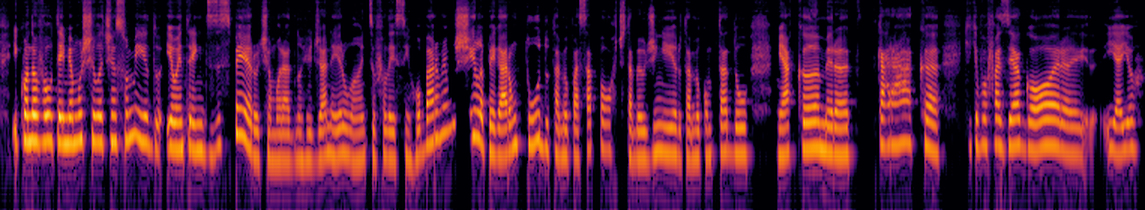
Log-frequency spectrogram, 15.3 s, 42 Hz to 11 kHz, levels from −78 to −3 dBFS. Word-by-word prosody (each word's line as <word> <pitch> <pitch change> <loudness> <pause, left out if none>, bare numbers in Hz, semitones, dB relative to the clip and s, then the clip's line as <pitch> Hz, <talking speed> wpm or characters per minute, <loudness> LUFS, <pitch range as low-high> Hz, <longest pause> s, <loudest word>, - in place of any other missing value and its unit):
E, - - -3
quando 260 -1 +6
eu 260 - +10
voltei, 255 -1 +5
minha 245 0 +5
mochila 255 0 +3
tinha 255 +1 0
sumido, 255 -4 0
e 225 - +3
eu 215 - +5
entrei 210 0 +1
em 205 -1 -1
desespero. 230 - 0
Eu 165 - -3
tinha 165 0 -6
morado 155 0 -4
no 160 - -6
Rio 160 0 -6
de 155 - -13
Janeiro 175 +1 -2
antes. 160 +2 -6
Eu 170 - -6
falei 170 -2 -3
assim: 160 +1 -8
"Roubaram 235 - 0
minha 320 +3 -3
mochila, 290 - 0
pegaram 190 +2 +2
tudo, 235 -2 -3
tá 180 - -4
meu 175 0 -4
passaporte, 205 +4 -6
tá 175 - -4
meu 165 0 -2
dinheiro, 185 0 -3
tá 170 - -4
meu 170 0 -4
computador, 185 +1 -4 0.4
minha 185 +1 +3
câmera. 195 -3 +2 0.3
Caraca, 235 -3 0 0.3
que 220 - -15
que 240 - -3
eu - - -2
vou 230 0 -3
fazer 225 -1 -1
agora?". 220 0 +3 0.5
E 210 - -4
aí 190 +2 0
eu 215 0 -3
205 Hz, 195 wpm, -22 LUFS, 180-240 Hz, 0.5 s, eu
